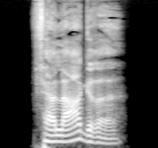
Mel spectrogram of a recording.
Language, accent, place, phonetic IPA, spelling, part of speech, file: German, Germany, Berlin, [fɛɐ̯ˈlaːɡʁə], verlagre, verb, De-verlagre.ogg
- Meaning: inflection of verlagern: 1. first-person singular present 2. first/third-person singular subjunctive I 3. singular imperative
